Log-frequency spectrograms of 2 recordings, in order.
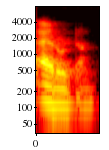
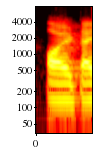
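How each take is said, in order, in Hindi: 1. यह शब्द 'aerota' की तरह बोला जाता है, तीन सिलेबल में। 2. यह शब्द 'alta' की तरह बोला जाता है, दो सिलेबल में। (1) "कई लोग एरोटा पढ़ते हैं" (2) "ऑल्टा बोलते हैं इसे"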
